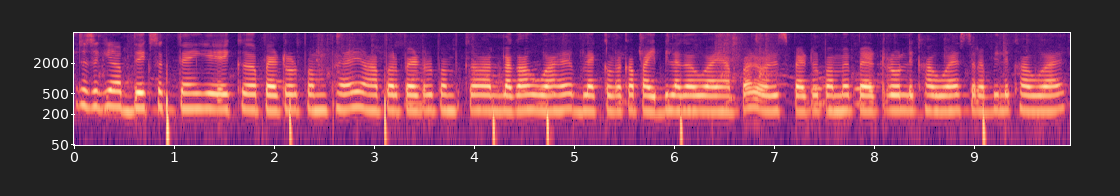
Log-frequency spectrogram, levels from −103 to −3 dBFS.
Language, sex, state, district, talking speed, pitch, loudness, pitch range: Hindi, female, Madhya Pradesh, Bhopal, 265 wpm, 235 Hz, -16 LUFS, 235-245 Hz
